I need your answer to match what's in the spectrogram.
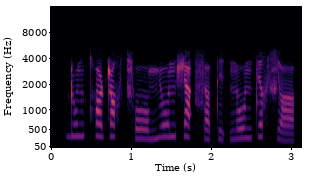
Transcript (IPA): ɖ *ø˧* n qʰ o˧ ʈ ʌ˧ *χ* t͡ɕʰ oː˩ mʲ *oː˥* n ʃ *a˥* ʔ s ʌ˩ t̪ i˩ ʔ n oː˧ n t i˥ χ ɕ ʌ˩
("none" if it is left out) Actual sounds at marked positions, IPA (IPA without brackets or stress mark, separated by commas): u˧, χ, oː˥, a˥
